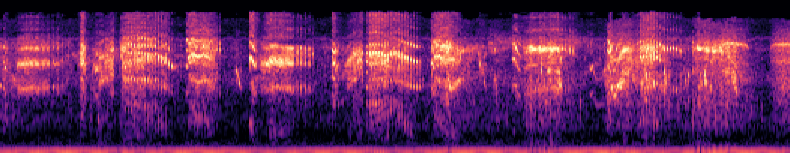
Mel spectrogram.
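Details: Swiftlet colony at roost, a sound used to help the colony grow: busy, overlapping high chirps and squeaky twitters, with sharp clicks and brief whistled notes throughout, over a low hum.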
